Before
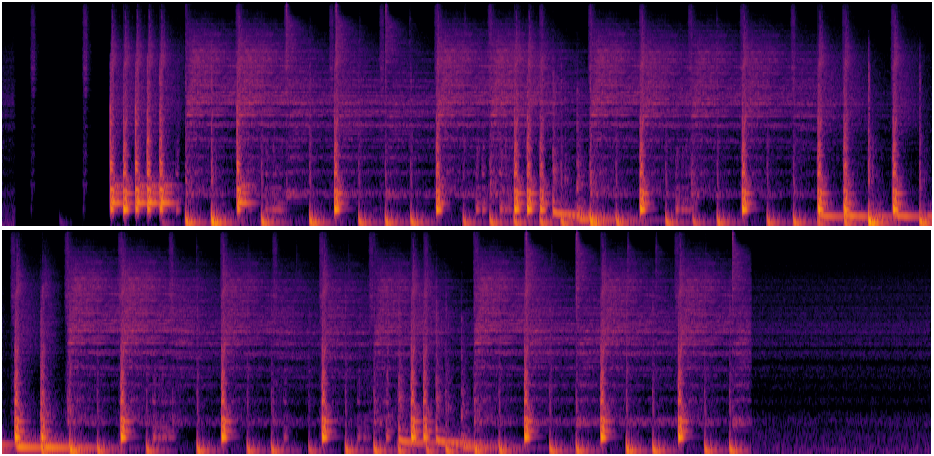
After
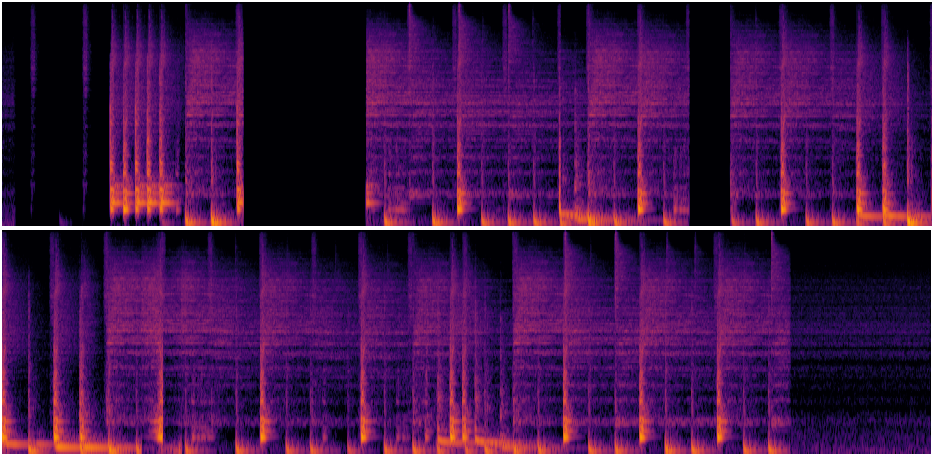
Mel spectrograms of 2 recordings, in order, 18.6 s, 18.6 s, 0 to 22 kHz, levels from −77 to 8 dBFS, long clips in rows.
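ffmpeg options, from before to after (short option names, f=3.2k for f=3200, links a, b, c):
-filter_complex "[0:a]asplit=6[a][b][c][d][e][f];[a]atrim=end=2.42,asetpts=PTS-STARTPTS,afade=t=out:st=2.416:d=0.004:c=hsin,apad=pad_dur=1.23[g];[b]atrim=start=2.42:end=4.362,asetpts=PTS-STARTPTS,afade=t=in:d=0.004:c=hsin[h];[c]atrim=start=5.608:end=6.9,asetpts=PTS-STARTPTS,afade=t=out:st=1.288:d=0.004:c=hsin,apad=pad_dur=0.41[i];[d]atrim=start=6.9:end=10.312,asetpts=PTS-STARTPTS,afade=t=in:d=0.004:c=hsin[j];[e]atrim=start=10.308:end=10.712,asetpts=PTS-STARTPTS,areverse[k];[f]atrim=start=10.708[l];[g][h]concat=n=2:v=0:a=1[m];[i][j]concat=n=2:v=0:a=1[n];[m][n]acrossfade=d=0.004:c1=hsin:c2=hsin[o];[o][k]acrossfade=d=0.004:c1=hsin:c2=hsin[p];[p][l]acrossfade=d=0.004:c1=hsin:c2=hsin"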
